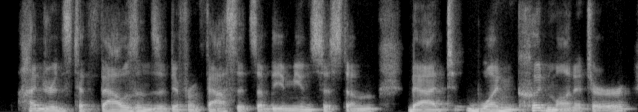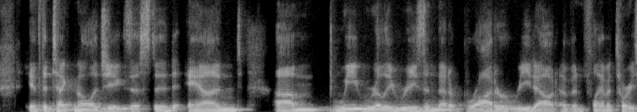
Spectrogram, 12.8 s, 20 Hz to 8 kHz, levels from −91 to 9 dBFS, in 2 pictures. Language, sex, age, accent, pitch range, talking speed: English, male, 40-59, American, 100-115 Hz, 135 wpm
